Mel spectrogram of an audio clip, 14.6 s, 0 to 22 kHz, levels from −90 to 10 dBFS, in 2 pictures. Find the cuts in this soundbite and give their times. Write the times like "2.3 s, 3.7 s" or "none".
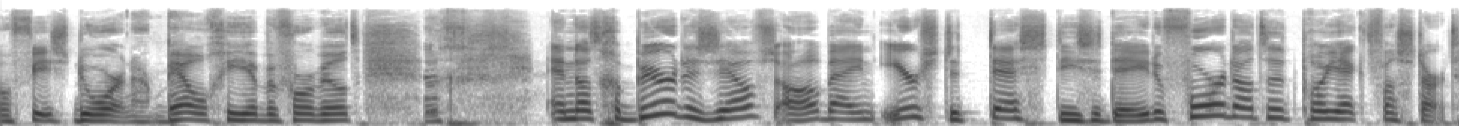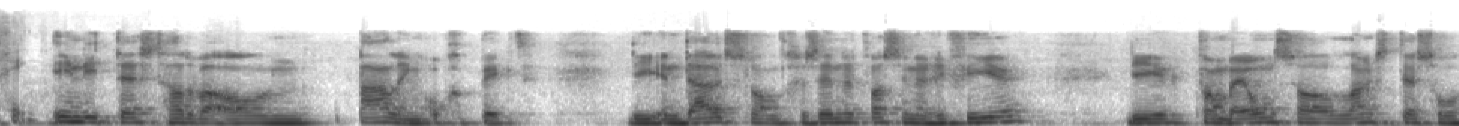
2.1 s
